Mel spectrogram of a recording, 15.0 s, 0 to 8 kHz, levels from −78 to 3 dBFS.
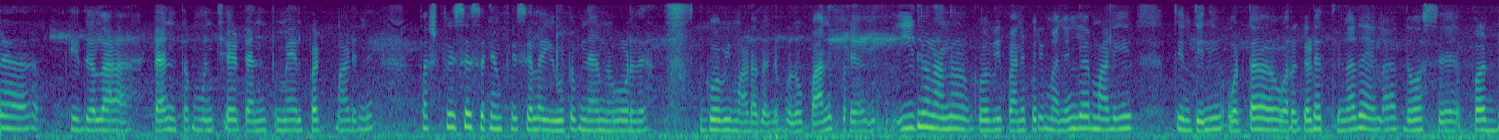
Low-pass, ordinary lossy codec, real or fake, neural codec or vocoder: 7.2 kHz; none; fake; codec, 16 kHz in and 24 kHz out, 2.2 kbps, FireRedTTS-2 codec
